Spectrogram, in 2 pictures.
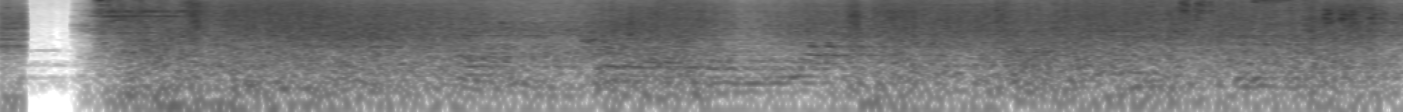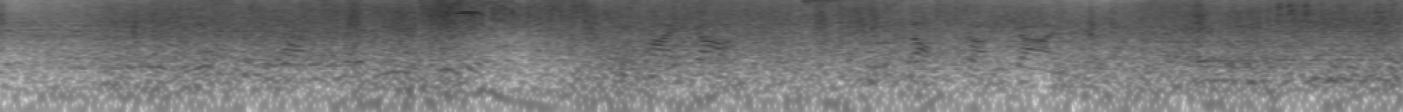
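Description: Water rushes and sprays loudly.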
